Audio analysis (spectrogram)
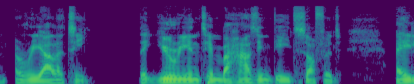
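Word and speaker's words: Jurriën: is with regards to Jurrien, I should say, Timber, after he confirmed that you should pronounce the J.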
